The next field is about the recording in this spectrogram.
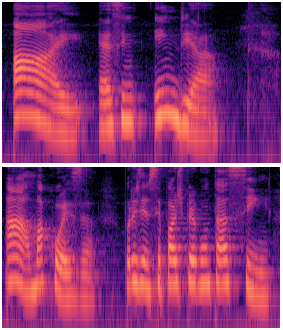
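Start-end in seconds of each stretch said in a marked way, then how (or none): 0.1-2.2 slow, carefully spelled out letter by letter; slow spelling demo. Shown as a demonstration. Teacher spelling a word slowly for her student. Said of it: "se eu fosse soletrar nap".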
